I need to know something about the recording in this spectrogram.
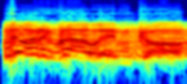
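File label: player killed enemy mood med, speech Polish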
